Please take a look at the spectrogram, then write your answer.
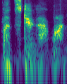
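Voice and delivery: hushed conspiratorial whisper. Real, not acted. Host whispering her favorite flavor back. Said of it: "Oh, whispering".

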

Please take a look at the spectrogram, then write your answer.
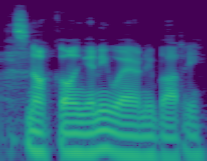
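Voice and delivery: soft put-on Australian accent. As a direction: reassure listeners in a playful, soft Australian accent. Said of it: "which is my Australian accent".

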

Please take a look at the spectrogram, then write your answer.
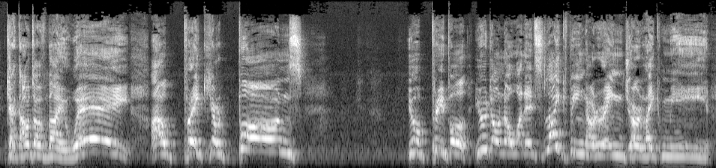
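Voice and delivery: high, loud raging bellow; a brawler screaming in high, loud fury; furious shout. Acted. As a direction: roar at the whole tavern. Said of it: "you hear this voice say".

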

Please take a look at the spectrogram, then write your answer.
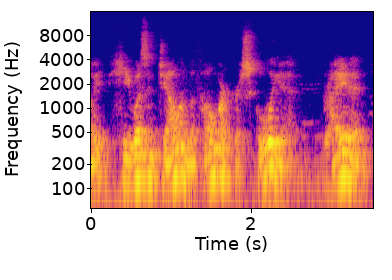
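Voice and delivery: ordinary talk, nothing marked

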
